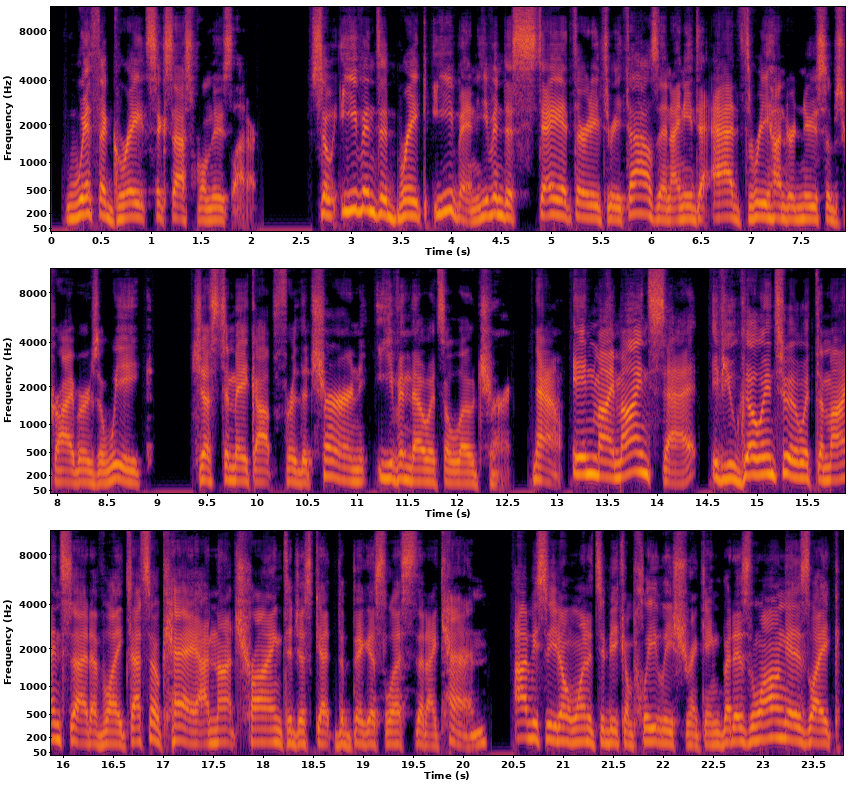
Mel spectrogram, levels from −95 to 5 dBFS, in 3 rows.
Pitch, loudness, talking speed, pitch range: 150 Hz, -24 LUFS, 200 wpm, 130-175 Hz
